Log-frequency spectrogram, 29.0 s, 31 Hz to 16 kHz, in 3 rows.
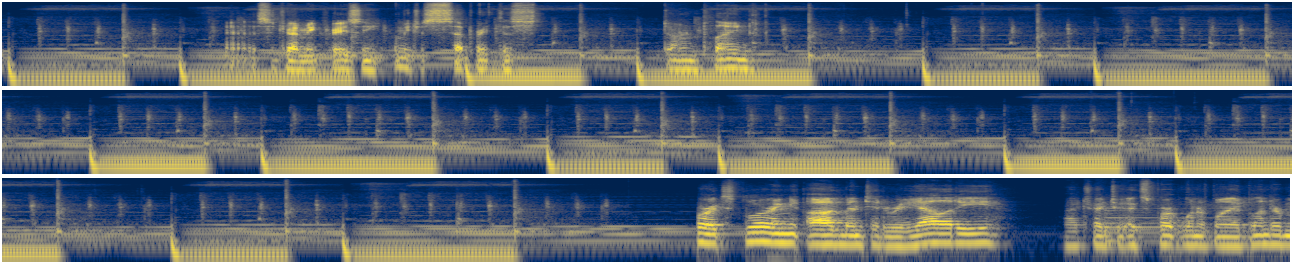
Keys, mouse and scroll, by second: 3.0 click, 5.8 l, 6.7 p, 17.7 middle click, 18.5 middle click, 19.5 middle click.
